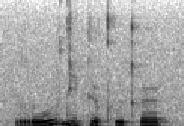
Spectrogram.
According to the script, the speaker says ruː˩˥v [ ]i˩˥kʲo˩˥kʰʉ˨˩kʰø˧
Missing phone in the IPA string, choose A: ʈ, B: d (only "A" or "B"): B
